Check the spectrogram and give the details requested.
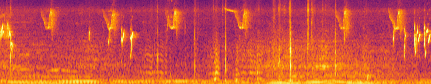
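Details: Oriental magpie-robin (Copsychus saularis), song.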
